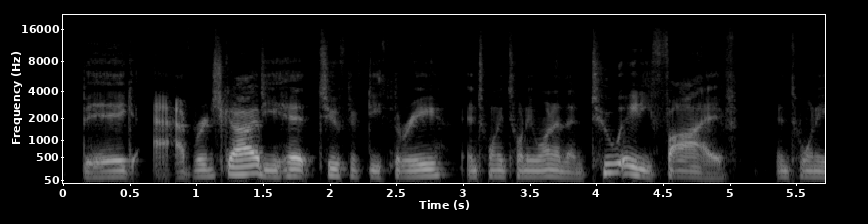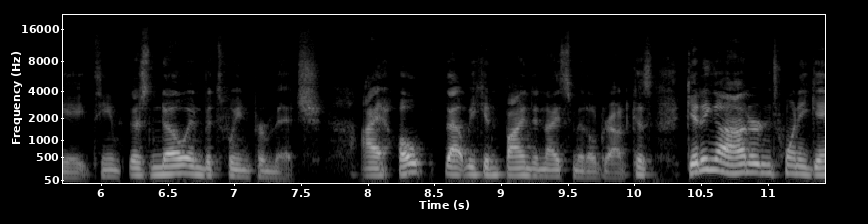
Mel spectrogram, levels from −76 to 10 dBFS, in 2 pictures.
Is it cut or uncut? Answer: cut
